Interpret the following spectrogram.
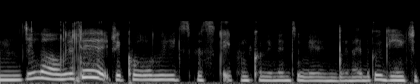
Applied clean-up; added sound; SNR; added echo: neural diffusion model UNIVERSE++.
